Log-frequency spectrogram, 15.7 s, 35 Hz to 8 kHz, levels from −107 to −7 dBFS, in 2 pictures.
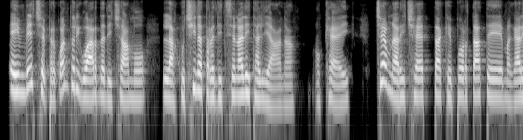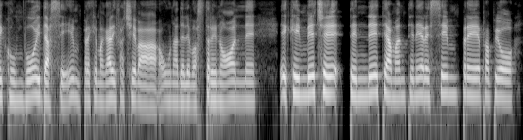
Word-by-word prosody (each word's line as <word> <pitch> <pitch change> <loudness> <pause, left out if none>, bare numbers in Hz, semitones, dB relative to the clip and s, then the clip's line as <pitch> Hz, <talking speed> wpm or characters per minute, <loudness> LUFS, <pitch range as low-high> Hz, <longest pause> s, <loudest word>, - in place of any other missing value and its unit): E 235 - +7
invece 255 +8 +2
per 175 -2 -3
quanto 290 0 +1
riguarda, 185 -7 +5
diciamo, 170 0 -1 0.2
la 175 -3 +4
cucina 230 +6 +3
tradizionale 195 +2 +3
italiana, 145 -7 -2 0.3
okay, 160 -1 -3 0.3
c'è 335 - +4
una 195 - +5
ricetta 185 +1 +1
che 185 - -4
portate, 190 -1 +2
magari, 175 +1 +1
con 170 -2 -9
voi 185 +3 -1
da 170 -3 +3
sempre, 170 +1 -8
che 175 - -9
magari 165 +2 -1
faceva 160 -4 -2
una 155 +1 -8
delle 155 0 -5
vostre 150 +2 -5
nonne 165 +1 -5 0.3
e 415 -3 -1
che 215 - -1
invece 205 +2 +1
tendete 200 +2 -1
a 190 - +6
mantenere 185 +1 -3
sempre, 200 -1 -3
proprio 180 -2 -3
180 Hz, 140 wpm, -22 LUFS, 165-195 Hz, 0.3 s, E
